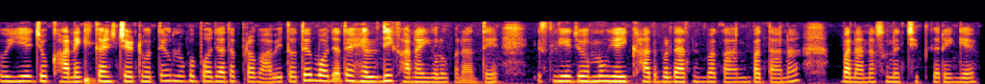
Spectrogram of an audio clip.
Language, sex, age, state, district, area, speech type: Hindi, female, 30-45, Uttar Pradesh, Sonbhadra, rural, spontaneous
